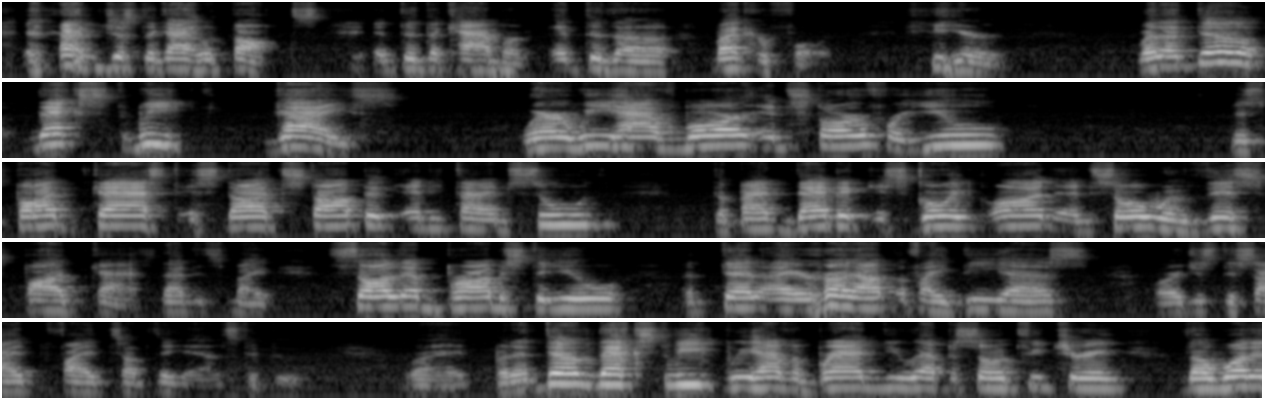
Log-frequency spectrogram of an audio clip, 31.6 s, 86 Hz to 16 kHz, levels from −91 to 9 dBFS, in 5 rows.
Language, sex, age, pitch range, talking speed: English, male, 50-69, 145-190 Hz, 150 wpm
